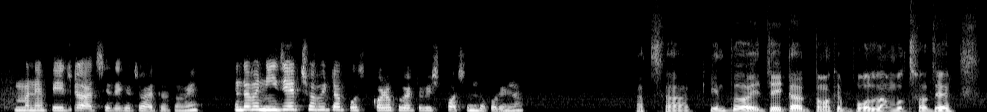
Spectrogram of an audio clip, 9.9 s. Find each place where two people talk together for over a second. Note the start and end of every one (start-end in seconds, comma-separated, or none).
none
